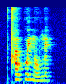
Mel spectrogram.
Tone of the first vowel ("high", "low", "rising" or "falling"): high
